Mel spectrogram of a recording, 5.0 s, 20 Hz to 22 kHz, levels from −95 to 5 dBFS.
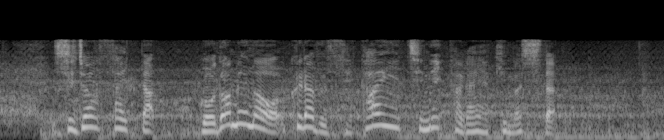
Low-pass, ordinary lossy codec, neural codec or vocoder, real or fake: none; none; codec, 16 kHz, 16 kbps, FunCodec, trained on Chinese and English, 50 frames a second; fake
